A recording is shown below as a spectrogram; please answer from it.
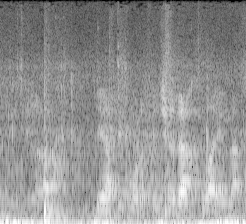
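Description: Indistinct talking, with low rumbling handling noise and a single thud about half a second in.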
